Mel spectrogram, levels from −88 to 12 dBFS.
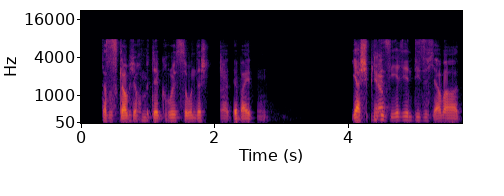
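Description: From 1.84 to 2.11 s a long network dropout is the likely cause: roughly a quarter second is lost, the last sound trails off and 130 ms of near-silence shows as a blank band. At 2.24 to 2.31 s, short concealed packet loss patches 40 ms with continued sound, a brief smear. At 2.56 to 2.66 s, a burst of packet loss fills 73 ms by continuing the last sound as it fades. The waveform envelope decays, then resumes with 80 ms missing. Throughout, the spectrogram shows nothing above 8 kHz, which fits a G.722 call codec.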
